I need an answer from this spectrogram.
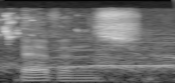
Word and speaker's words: Evans: Shannon Evans rhymes with heaven, and sure enough, he's got his celebrations down.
